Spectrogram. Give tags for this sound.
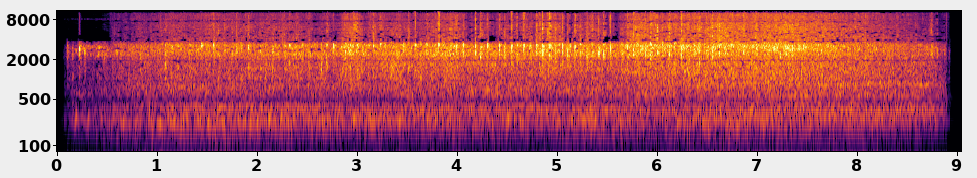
mechanical
motor
recording
live

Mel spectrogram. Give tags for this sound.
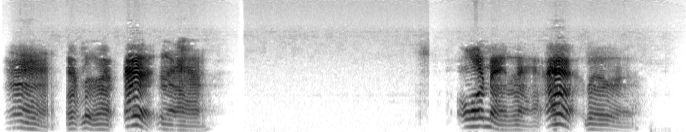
male
noise
voice

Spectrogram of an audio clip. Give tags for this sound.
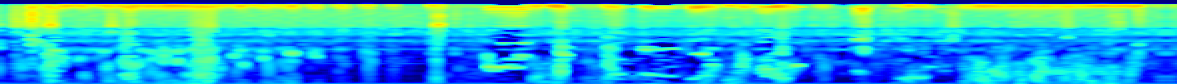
micro
digital
broken-toy
speak-and-spell
music
noise
circuit-bending

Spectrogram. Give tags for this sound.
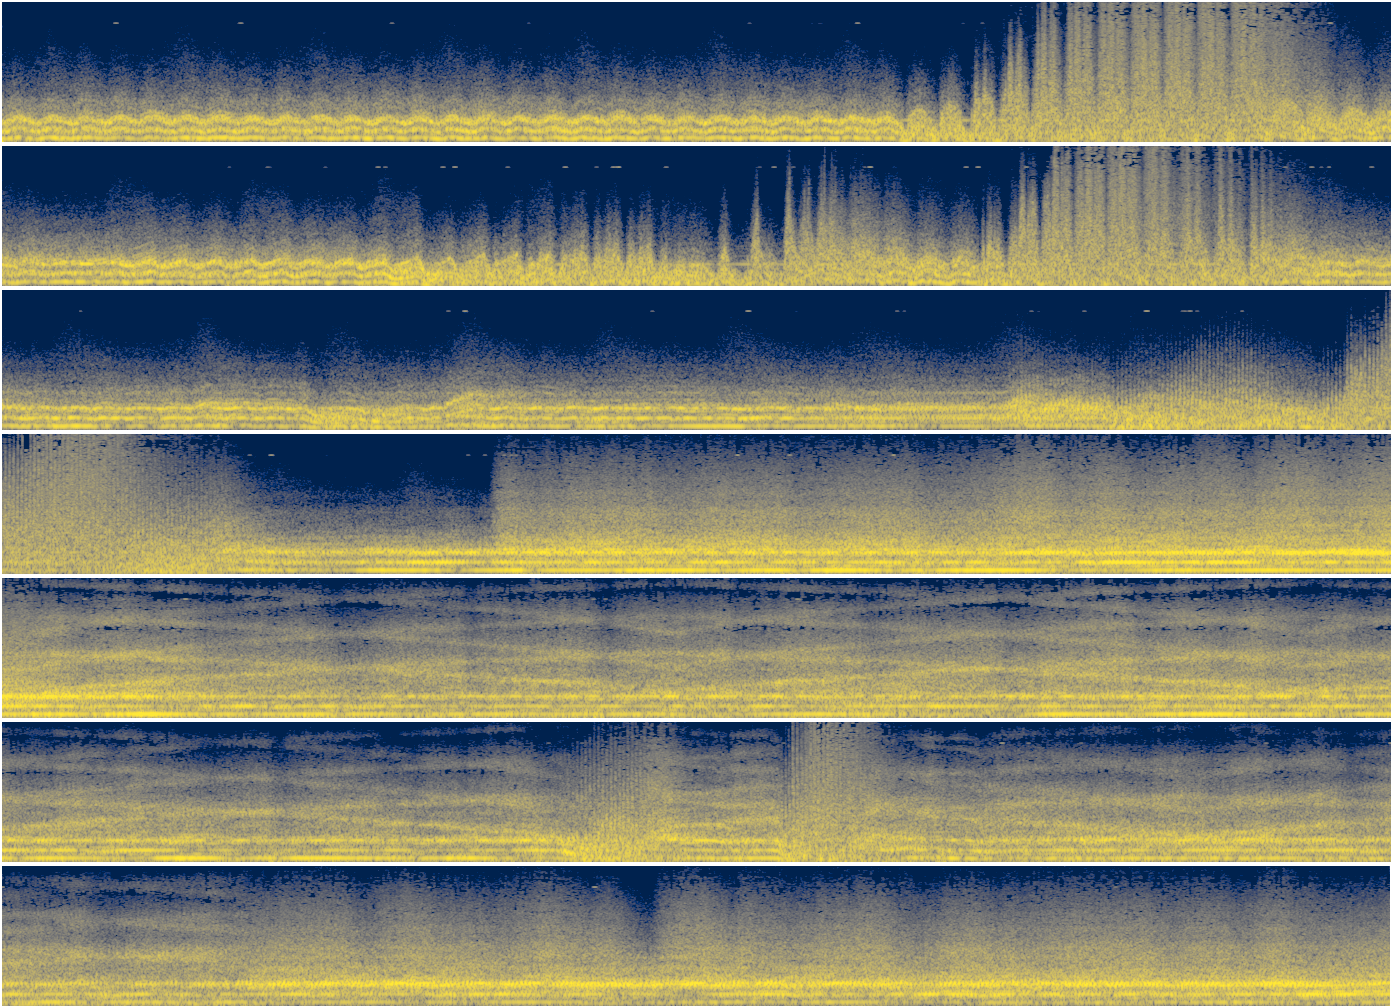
abstract
atmosphere
digital
drone
effect
electronic
experimental
fx
lfo
mechanic
noise
rotation
sci-fi
sound-design
strange
weird
wind

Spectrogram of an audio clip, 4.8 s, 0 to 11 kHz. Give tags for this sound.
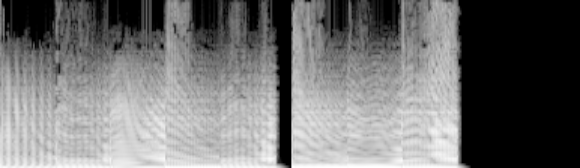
loop
bass
electro
dance
rhythmic
electronic
120BPM
ConstructionKit

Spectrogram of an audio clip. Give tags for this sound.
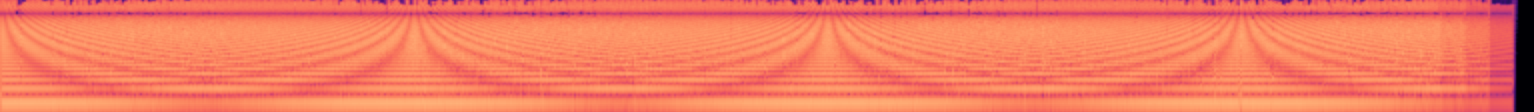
saw
detuned

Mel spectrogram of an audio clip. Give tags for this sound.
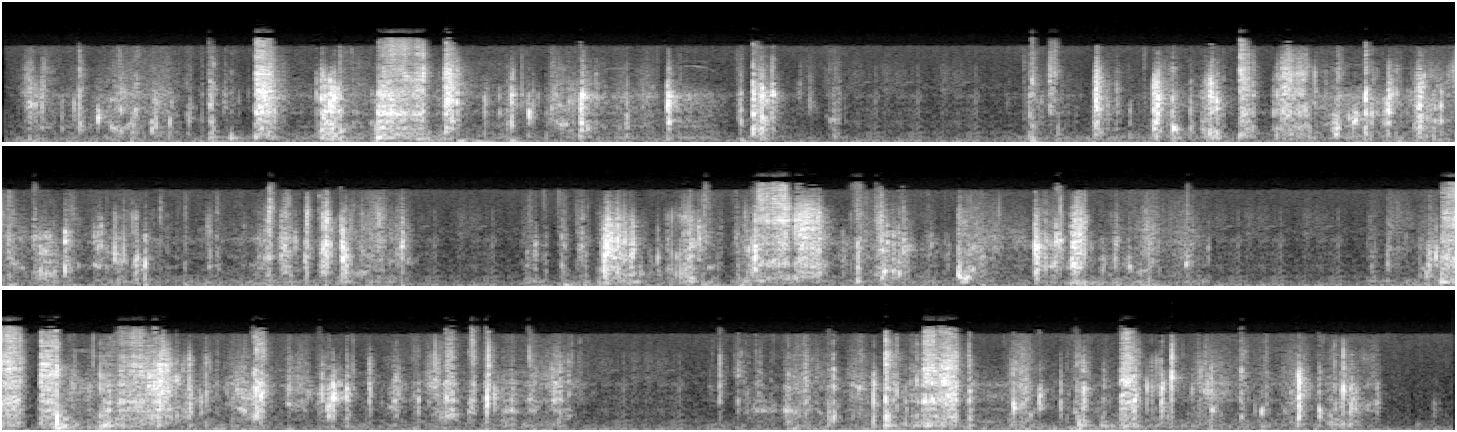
Alien
Experiment
Extraterrestrial
Project
Sound
Voice
Voz

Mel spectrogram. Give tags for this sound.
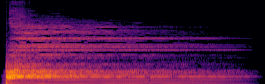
Short
Foley
Wood
Triangle
Recording
Bongo
One-Shot
Maraca
Rainstick
Clap
Gong
Metal
Cabasa
Sound
Beat
Drums
Design
Ethnic
Percussion
Hit
Bells

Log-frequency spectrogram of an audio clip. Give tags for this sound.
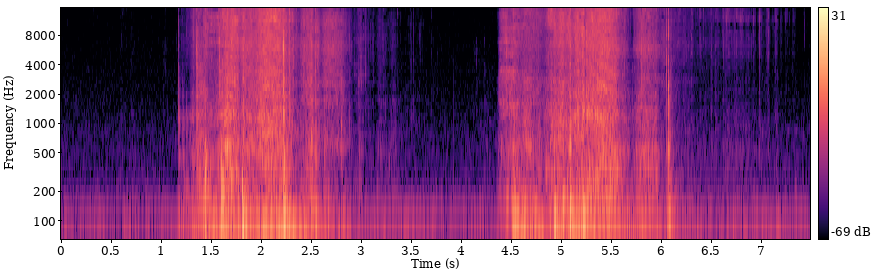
box
cardboard
flap
open

